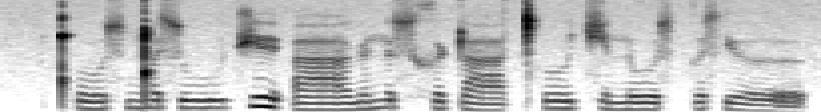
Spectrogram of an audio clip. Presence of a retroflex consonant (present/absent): present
